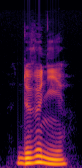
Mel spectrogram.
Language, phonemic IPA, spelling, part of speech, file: French, /də.v(ə).niʁ/, devenir, noun / verb, Fr-devenir.ogg
- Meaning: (noun) future; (verb) 1. to become 2. to come from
